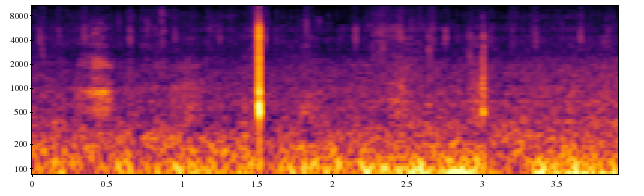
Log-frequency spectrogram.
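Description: A large dog pants heavily.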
